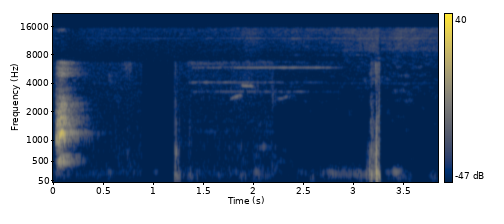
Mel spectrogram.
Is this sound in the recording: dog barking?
yes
